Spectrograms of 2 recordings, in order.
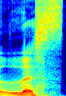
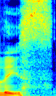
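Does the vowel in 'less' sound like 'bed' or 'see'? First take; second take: bed; see. First: The vowel sounds like the one in 'bed'. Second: The vowel sounds like the one in 'see'. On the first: The speaker calls it right. "less 这个发音应该是要念less" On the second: The speaker calls it wrong. "我之前我自己会念错，我会念成less"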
